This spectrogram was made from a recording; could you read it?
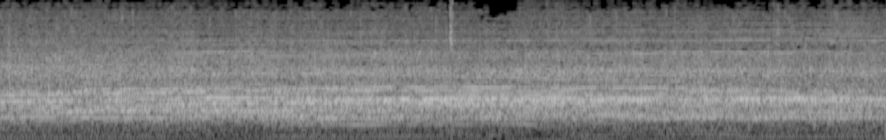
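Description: A church audience claps steadily for several seconds after a prayer, a dense, sustained wash of many hands applauding together with no voices standing out.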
